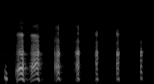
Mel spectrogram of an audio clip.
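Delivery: soft laughing fit; amused soft laugh at dad's gift; breathy laugh. Real, not acted. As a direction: laugh quietly at the memory.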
